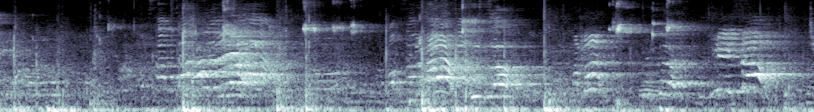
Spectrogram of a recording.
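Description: Sneakers squeak sharply on a court in an echoing gym.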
